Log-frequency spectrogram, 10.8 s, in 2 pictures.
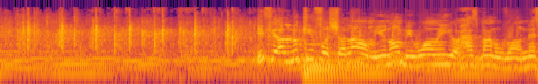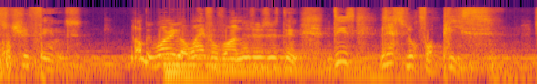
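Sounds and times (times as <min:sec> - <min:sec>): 
hands clapping: 0:00.0 - 0:03.2
speech: 0:02.7 - 0:10.4.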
